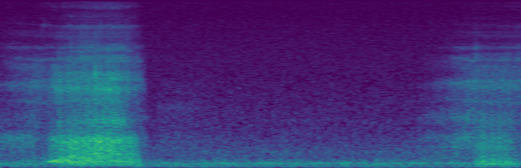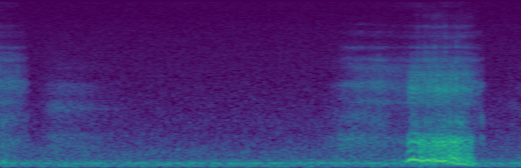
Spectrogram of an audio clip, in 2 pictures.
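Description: Three loud, rough snores about four seconds apart, with a softer breath between them, over a low steady room hum; ordinary snoring.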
